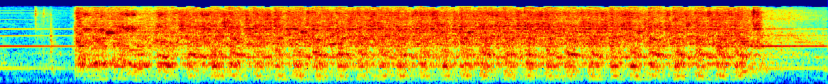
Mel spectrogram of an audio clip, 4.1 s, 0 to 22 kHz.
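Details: 2005 Chevrolet Express 3500 6.0 V8 box van cranks evenly for over three seconds with no firing, ECM cutting cranking; crank-no-start, crank sensor 12 V reference supply missing, so no spark or fuel.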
